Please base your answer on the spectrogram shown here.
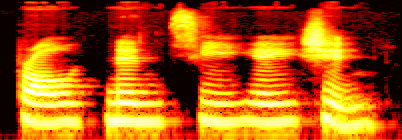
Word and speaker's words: pronunciation: No, it is pronunciation.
